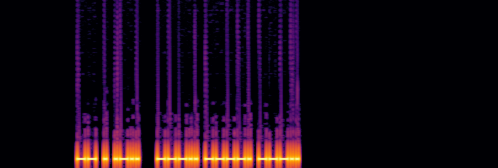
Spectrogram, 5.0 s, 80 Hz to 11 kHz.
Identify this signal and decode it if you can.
Morse code, heard as a keyed tone, about 44 wpm, 700 Hz. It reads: MEL 898
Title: CWT Exchange 45wpm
